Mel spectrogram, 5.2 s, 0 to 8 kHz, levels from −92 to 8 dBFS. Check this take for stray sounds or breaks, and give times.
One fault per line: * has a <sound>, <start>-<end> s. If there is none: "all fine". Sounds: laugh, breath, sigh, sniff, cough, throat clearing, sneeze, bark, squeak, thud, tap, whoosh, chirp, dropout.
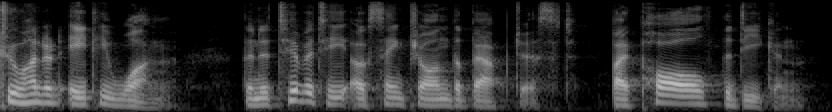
all fine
